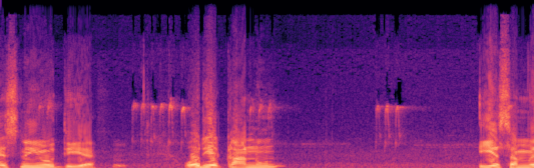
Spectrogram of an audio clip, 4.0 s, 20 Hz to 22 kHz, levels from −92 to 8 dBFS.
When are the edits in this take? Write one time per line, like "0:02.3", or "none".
none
